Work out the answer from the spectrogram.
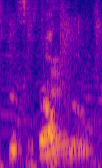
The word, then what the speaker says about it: DeFalco: Okay, I got Spectrum's first appearance, and it's signed by Tom DeFalco. No, it's DeFalco. Falco. Jen pronounces it DeFalco or DeFalco.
